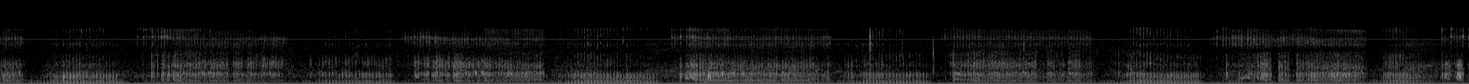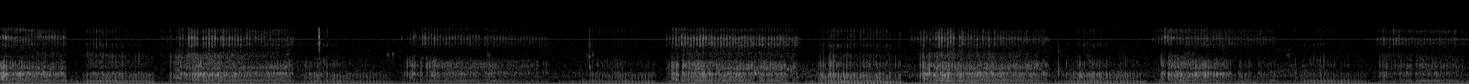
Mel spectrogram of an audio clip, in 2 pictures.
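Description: A domestic cat purring close up, a steady rumble that swells and eases with each breath in and out, about once a second.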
